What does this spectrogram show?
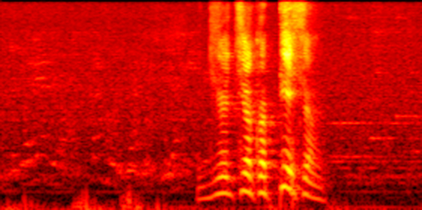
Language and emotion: Russian, angry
